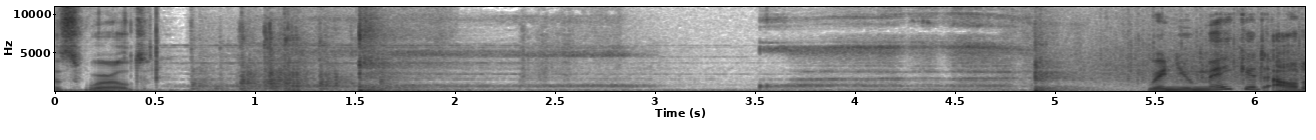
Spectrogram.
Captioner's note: knocking and scary noises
